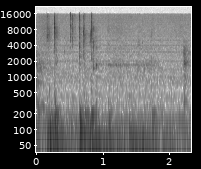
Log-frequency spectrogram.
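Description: Computer keyboard being typed on: a quick run of keystrokes that thins out to a few spaced clicks after about a second.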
